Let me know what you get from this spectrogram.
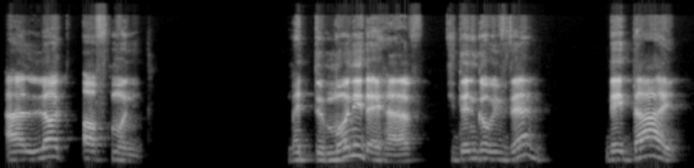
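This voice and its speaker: Forceful man, earnest coaching talk. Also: a little high, lively intonation. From Congo. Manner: earnest and emphatic, repeats phrases, halting non-native English. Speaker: dance coach.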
